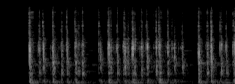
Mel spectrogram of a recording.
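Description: Rapid keyboard typing clicks, a typing sound effect that keeps pace with on-screen text being typed out. The clicks begin a moment in and pause briefly just before a second in.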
